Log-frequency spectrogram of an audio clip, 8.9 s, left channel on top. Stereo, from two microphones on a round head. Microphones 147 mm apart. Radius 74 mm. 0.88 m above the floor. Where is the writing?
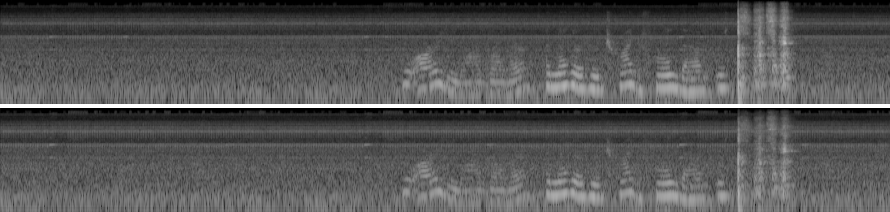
25° left (ahead or behind), 0.8 m.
